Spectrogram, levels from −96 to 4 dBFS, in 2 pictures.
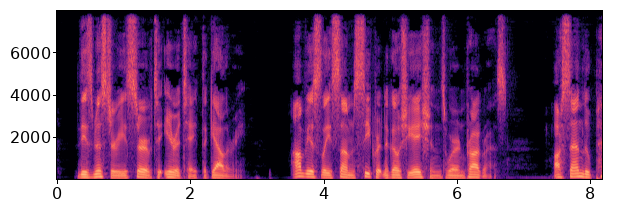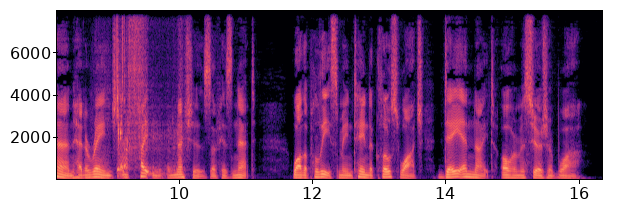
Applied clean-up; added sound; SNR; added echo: neural mask model RNNoise.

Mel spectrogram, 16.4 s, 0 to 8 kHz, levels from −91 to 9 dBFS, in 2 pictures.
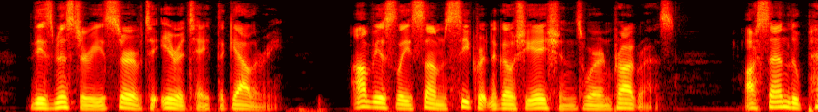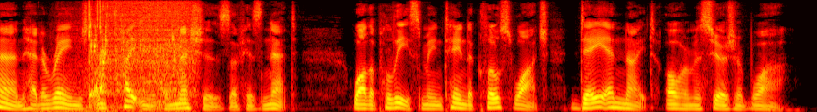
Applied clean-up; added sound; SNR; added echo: none; Water tap, faucet / Water; 4 dB; none.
